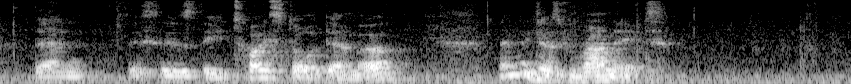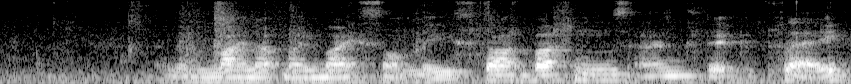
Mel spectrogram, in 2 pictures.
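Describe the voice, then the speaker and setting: A man with an English accent at a medium pitch, fairly slow with lively intonation and long, frequent pauses, amid audible room echo and noticeable background noise. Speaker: product marketing demonstrator. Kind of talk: product demo presentation.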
